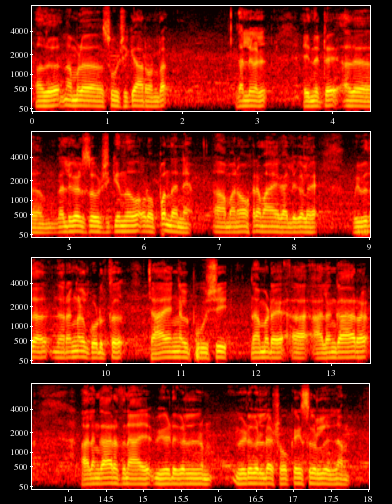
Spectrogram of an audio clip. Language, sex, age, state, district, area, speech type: Malayalam, male, 45-60, Kerala, Kottayam, rural, spontaneous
